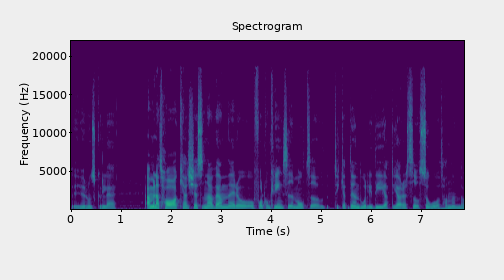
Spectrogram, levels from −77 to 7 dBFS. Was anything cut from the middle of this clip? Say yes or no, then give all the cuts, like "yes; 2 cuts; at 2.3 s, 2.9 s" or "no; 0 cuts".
no; 0 cuts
